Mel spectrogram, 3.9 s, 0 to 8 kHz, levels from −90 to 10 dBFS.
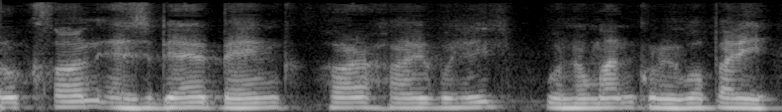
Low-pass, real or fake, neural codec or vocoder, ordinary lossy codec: none; fake; codec, 16 kHz, 1.1 kbps, Voila-Tokenizer; none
